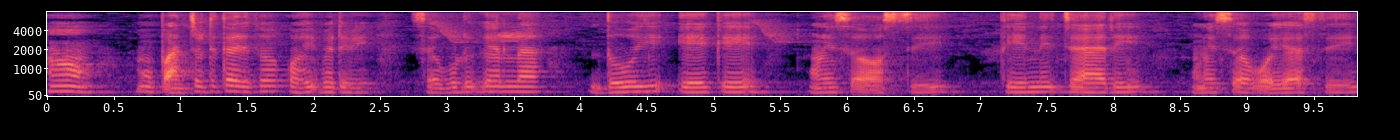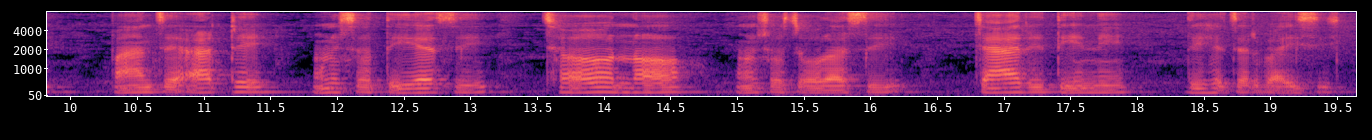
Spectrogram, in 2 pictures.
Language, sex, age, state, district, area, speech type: Odia, female, 60+, Odisha, Khordha, rural, spontaneous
